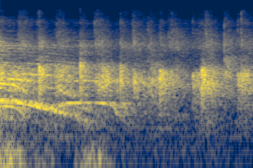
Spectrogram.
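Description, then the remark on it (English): An audience claps steadily for a poet after the poet's score is read out, a couple of seconds of dense, even patter of many hands. A thin falling whistle-like tone glides faintly through the start. “You can like that score, you don't have to like that score, but you have to clap for the poet regardless, so clap for the poet.”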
